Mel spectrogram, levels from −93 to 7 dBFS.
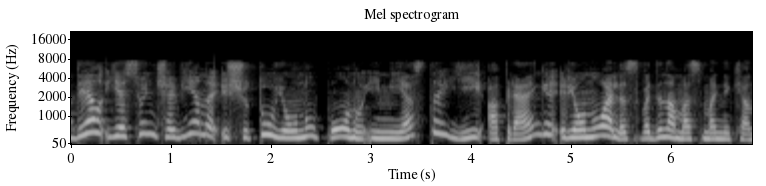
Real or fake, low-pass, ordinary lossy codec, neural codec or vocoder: fake; 7.2 kHz; AAC, 48 kbps; codec, 16 kHz, 16 kbps, FreqCodec, larger model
